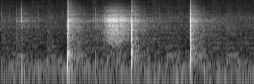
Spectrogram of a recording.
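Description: Aerial firework shells bursting: three sharp bangs about a second and a quarter apart, with a short hiss between the second and third.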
